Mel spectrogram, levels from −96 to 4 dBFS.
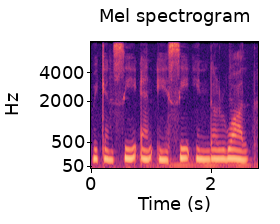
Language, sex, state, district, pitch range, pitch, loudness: English, female, Assam, Kamrup Metropolitan, 160-170 Hz, 165 Hz, -15 LUFS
